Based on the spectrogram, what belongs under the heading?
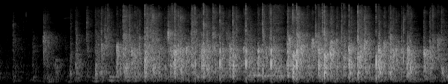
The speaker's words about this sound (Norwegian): Det blir litt applaus på slutten her også.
